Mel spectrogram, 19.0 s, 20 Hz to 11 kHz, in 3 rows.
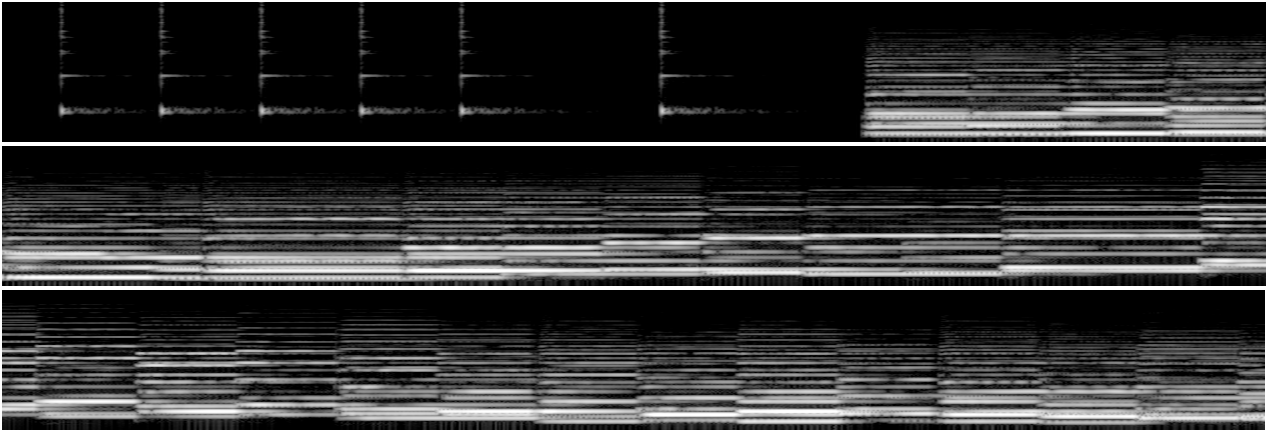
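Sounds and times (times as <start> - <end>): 
Christmas trio for flute, alto sax and tenor sax: 4.3 - 18.9.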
